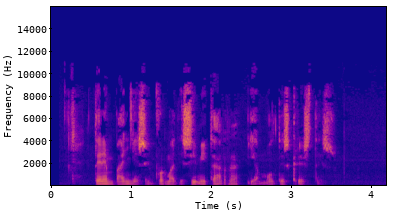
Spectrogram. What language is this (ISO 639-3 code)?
cat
